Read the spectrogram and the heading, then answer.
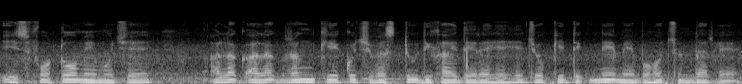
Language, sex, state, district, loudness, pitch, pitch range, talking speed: Hindi, male, Arunachal Pradesh, Lower Dibang Valley, -17 LUFS, 100 Hz, 95-105 Hz, 170 wpm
